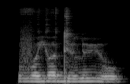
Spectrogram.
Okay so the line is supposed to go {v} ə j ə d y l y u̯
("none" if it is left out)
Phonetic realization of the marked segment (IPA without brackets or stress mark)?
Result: v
